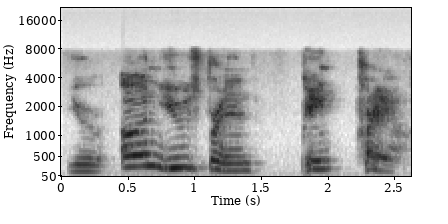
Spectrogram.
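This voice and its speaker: A man's voice: sits high, lively intonation, takes it slowly, a bit bright, exaggerated voice. A man voicing a sassy, neglected pink crayon in a children's storybook, scolding and pointed. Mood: resentful, sassy. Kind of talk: children's storybook read-aloud. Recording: dull lo-fi sound.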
